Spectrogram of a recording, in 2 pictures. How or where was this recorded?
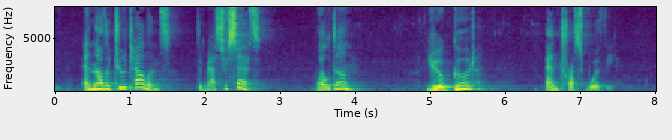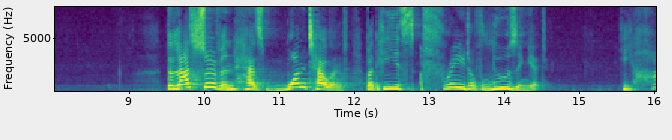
large echoing room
